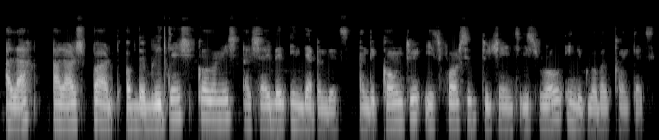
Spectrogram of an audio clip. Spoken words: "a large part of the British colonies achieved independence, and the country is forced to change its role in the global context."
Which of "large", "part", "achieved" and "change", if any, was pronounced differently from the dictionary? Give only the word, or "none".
achieved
